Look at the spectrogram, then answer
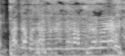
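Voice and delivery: high-pitched rattling scurry sound; comic squeaky getaway patter; imitated running noise. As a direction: rattle off fleeing footsteps in a high voice. Imitates his hurried escape.

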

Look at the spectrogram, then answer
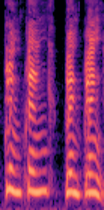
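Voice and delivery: very high plinking notes; plucked violin sound. Pretend. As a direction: mimic nervous plucked strings. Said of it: "very nervous violins".

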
